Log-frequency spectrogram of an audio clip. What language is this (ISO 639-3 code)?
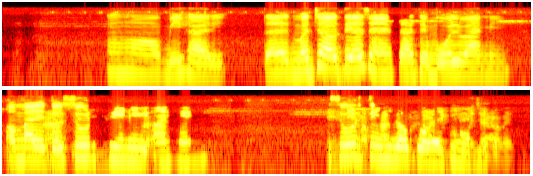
guj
